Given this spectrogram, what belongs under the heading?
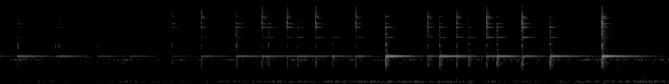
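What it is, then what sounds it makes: Porcelain gravy boat. A porcelain gravy boat is gently tapped in an irregular series of about eighteen clinks. Each clink rings with a clear tone near 1.4 kHz and bright overtones, then fades quickly under a faint low hum.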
